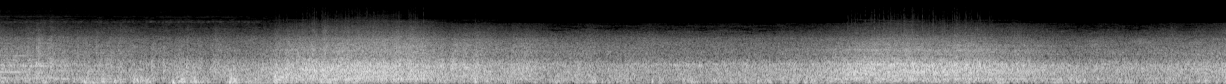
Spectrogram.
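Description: Electric suburban local train running through a station, heard from the open doorway: steady rumble and clatter of wheels on the track with rushing air, swelling louder twice.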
